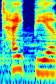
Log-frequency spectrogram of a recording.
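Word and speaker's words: Typebea: In April 2024, she launched Type BIA, pronounced TypeB, a higherformance inclusive hair care line.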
